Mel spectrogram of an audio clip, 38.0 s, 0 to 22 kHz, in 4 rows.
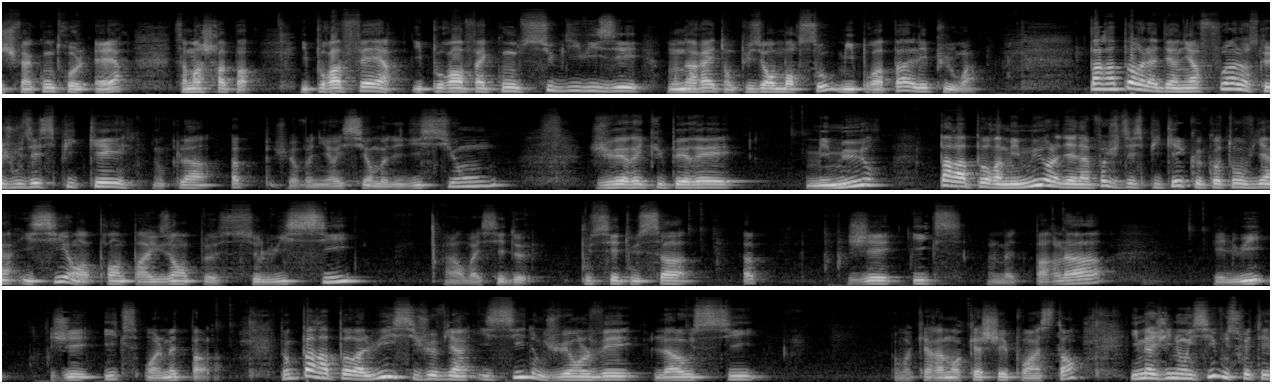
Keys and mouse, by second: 0.4 ctrl+r, 11.7 Tab, 12.3-12.8 shift+middle drag, 15.5 click, 16.4-16.9 shift+middle drag, 17.2-17.9 shift+middle drag, 18.6 middle click, 19.4 shift+middle drag, 19.9-20.6 shift+middle drag, 20.9 shift+middle drag, 22.4-23.1 middle drag, 25.3 g, 28.8 g, 30.6-31.2 middle drag, 36.3-37.0 middle drag.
